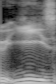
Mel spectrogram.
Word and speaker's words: Ys: Is it Wise or No, that's how you No, Ye is right. I usually say in a joking sense Wise, but Colin isn't here to correct me. I thought it was ease. What? You know what I say? E. Yeah, it's one of them. Can we just call it Wise? It's in America. We had three different pronunciations.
